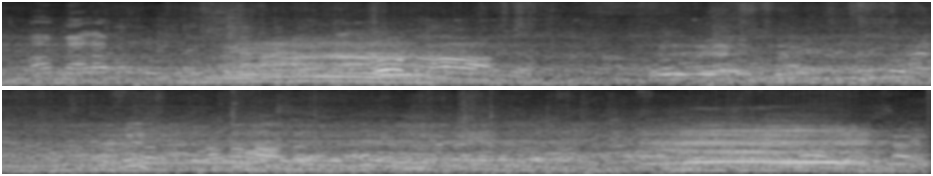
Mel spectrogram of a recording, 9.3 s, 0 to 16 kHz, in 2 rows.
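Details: Moos from Sahiwal bull calves traded at a Sylhet cattle market on 24 December 2024: a bending moo early on and a steadier one near the end, with bargaining voices and crowd noise between.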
